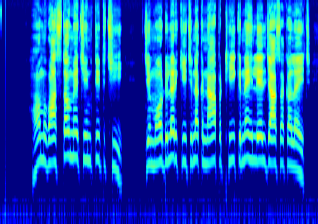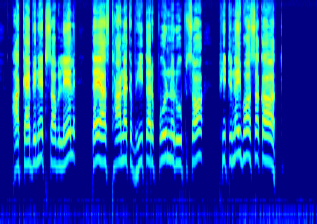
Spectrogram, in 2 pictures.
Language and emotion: Maithili, fearful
